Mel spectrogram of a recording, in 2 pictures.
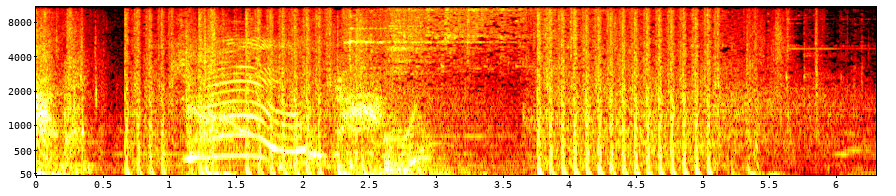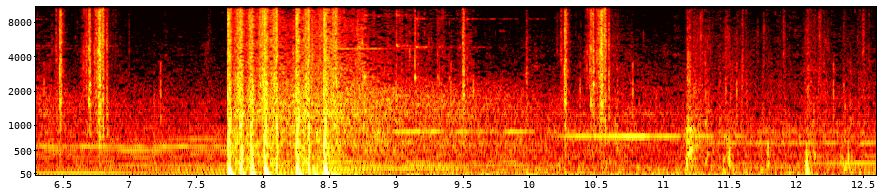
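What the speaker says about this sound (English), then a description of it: "When the bullets start flying." Gunfire erupts in a Fallout video game firefight against trappers: rapid bursts of shots and automatic fire come in dense volleys, then ease into scattered single shots and a few later bursts, with brief game voices early on.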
